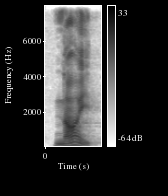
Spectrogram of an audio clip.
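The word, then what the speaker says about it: night: 뜻은 비치 라는 뜻이고요 얘는 4 아이는 아이 그리고 주위에 이치는 묵음 튀는 트 그래서 나이 나이 라고 발음합니다 뜻은 밤 컴컴한 밤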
